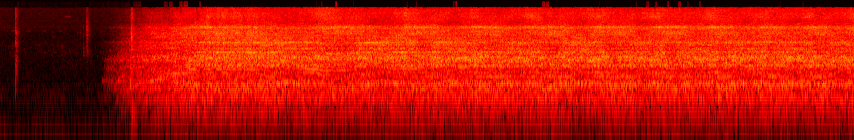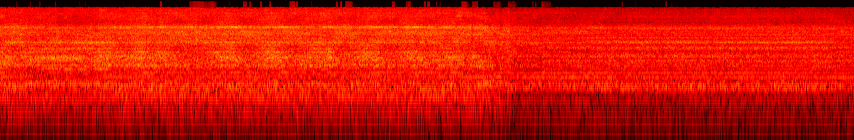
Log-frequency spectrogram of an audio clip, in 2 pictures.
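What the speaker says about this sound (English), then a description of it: "we got to use the blow dryer again" A hair dryer blows loudly and steadily for over twenty seconds, its pitch dropping slightly near the end, with no talking.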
